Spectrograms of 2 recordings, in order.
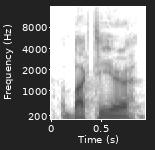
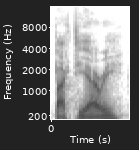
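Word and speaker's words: Bakhtiari: they have um I always say this guy's name wrong uh David bucktier bhaktiari yeah I hope I said it right that's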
